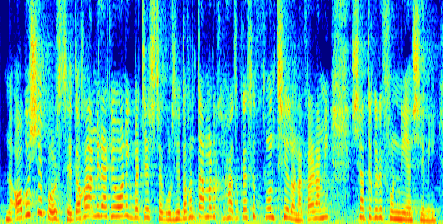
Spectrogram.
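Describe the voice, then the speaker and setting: A young Bangladeshi woman speaks in a fairly high voice, telling a personal story as an interview guest. She goes along haltingly, repeating phrases as she recounts things. Music plays behind her. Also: expressive.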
